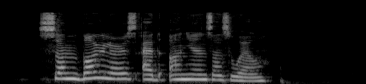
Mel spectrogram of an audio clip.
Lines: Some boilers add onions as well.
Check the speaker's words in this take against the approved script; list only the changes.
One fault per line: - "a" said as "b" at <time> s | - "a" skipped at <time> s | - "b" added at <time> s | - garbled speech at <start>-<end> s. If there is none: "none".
none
